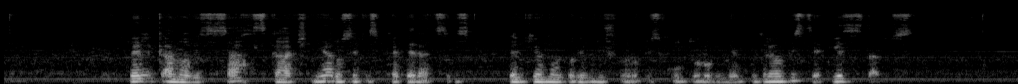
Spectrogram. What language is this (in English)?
Georgian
